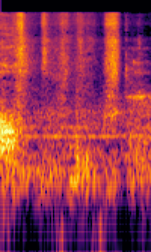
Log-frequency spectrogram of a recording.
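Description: Near silence: quiet room tone with a faint steady hum.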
